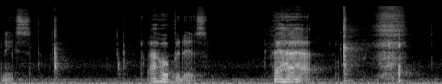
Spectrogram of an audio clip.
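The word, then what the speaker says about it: gneiss: get to it and I think the G is silent and it's pronounced nice I hope I'm not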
